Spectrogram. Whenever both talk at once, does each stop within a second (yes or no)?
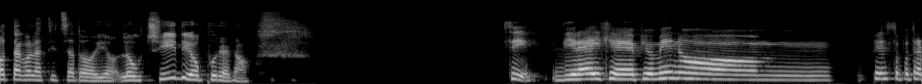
yes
